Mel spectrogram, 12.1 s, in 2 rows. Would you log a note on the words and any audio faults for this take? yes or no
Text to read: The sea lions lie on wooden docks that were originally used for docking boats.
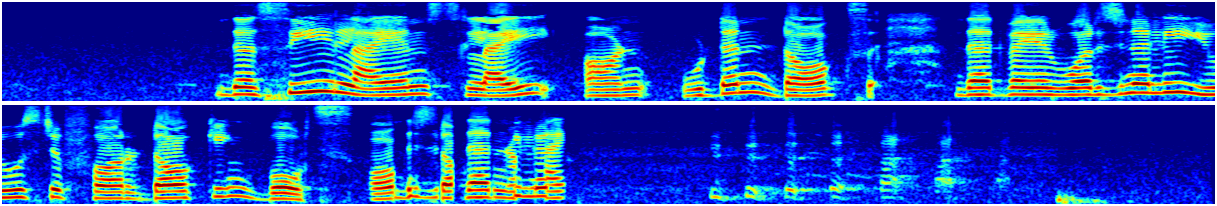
yes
